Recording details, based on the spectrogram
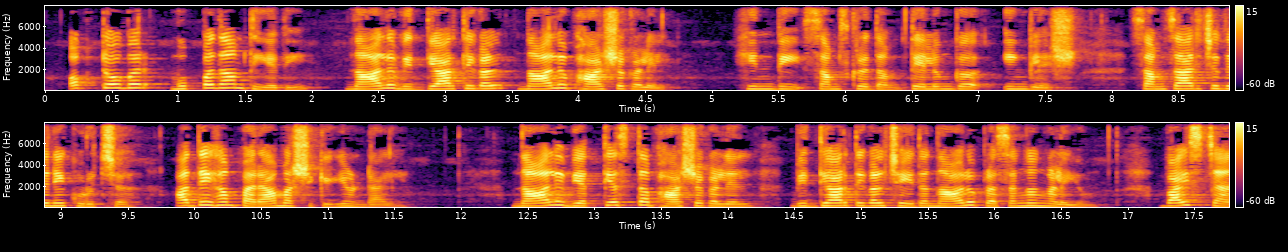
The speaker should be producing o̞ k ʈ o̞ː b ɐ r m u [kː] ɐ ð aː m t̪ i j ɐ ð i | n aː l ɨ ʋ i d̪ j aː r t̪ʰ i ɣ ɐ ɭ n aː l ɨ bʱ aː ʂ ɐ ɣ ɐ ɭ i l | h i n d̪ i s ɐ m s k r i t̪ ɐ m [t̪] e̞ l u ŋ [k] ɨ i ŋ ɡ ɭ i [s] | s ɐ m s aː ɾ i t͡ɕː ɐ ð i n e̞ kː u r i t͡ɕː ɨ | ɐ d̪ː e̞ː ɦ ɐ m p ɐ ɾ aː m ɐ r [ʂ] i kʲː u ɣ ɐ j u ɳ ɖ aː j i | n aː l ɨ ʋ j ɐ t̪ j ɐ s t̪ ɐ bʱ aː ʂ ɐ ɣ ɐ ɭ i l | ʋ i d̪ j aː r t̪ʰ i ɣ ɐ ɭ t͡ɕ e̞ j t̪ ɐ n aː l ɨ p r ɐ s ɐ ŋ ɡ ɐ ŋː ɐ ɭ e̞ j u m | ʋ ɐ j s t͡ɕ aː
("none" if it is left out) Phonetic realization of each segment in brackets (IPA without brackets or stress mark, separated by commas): pː, t̪, ɡ, ʂ, ʂ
